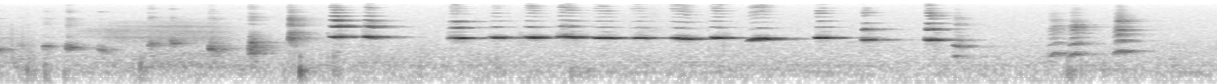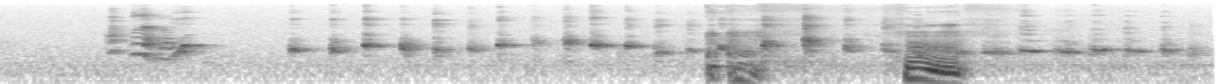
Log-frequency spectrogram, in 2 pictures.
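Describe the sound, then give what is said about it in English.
A female pet bird named Lily Bird whistles in a run of bright, high, rapidly repeated notes and trills, then breaks into chattery chirps and squawks. Soft human talk can be heard underneath. “Listen to her going.”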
